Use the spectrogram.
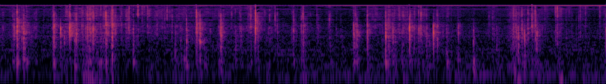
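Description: Fingertips and nails tap and scratch the top of a full, flat rectangular Soft Nougat bar in a crinkly plastic wrapper. Many quick, dry crinkles and taps come in uneven bursts, each dying away almost at once. The sound is bright and papery, with little low end.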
